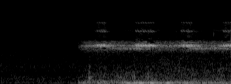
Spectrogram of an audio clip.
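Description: After near silence, a steady high-pitched trill begins abruptly about a second in, pulsing about three times a second, over a low hum.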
